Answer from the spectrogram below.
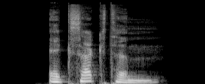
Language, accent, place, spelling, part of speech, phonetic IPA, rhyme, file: German, Germany, Berlin, exaktem, adjective, [ɛˈksaktəm], -aktəm, De-exaktem.ogg
- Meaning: strong dative masculine/neuter singular of exakt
